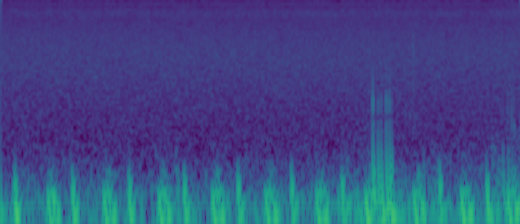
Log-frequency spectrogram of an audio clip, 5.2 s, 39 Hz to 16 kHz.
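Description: Muffled, quick heartbeat at roughly 110 beats a minute with uneven spacing between beats; a fast, irregular heart rhythm.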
